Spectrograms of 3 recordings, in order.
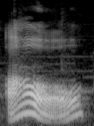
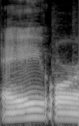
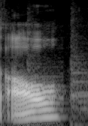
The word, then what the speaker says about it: Ao: Okay, this is pronounced ao. Anytime you see an A or an O, it's going to have those sounds, ao.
